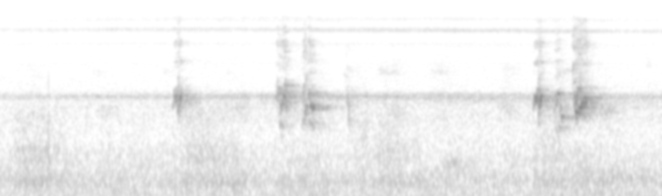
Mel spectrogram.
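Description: Birds calling in the garden: short, sharp chirps, one, then a pair, then three close together near the end, over a faint steady high whine.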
